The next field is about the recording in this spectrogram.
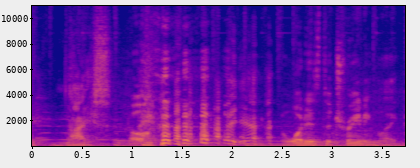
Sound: laugh

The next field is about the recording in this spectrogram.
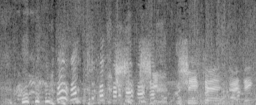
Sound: laughter; laughing

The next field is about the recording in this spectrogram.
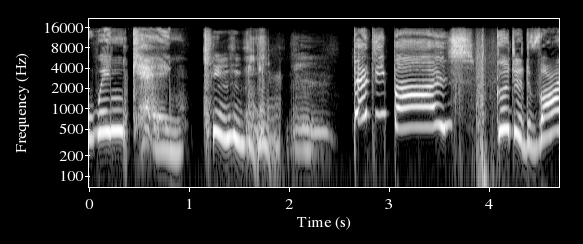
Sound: laugh

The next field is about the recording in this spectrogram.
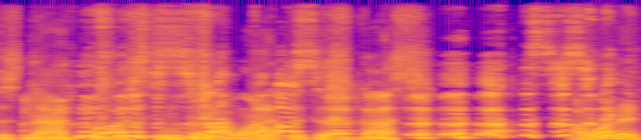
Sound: laughing; laughs; laughing

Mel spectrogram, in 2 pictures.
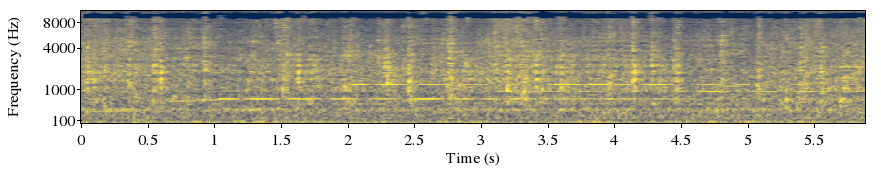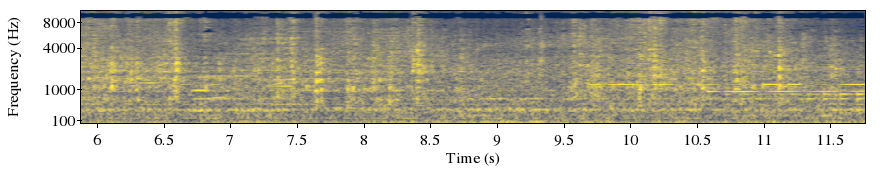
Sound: splashing water

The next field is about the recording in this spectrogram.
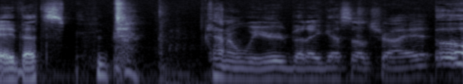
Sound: scoffs

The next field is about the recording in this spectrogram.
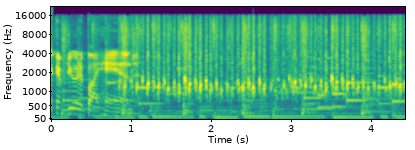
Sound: swooshing noises

